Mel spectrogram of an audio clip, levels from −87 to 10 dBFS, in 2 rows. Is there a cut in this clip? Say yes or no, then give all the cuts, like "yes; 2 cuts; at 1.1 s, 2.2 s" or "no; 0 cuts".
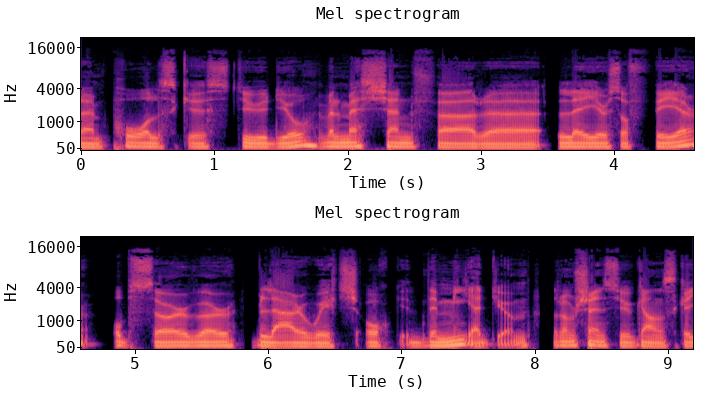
yes; 4 cuts; at 1.8 s, 3.5 s, 5.8 s, 8.0 s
